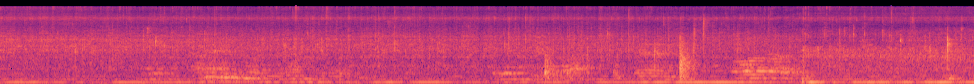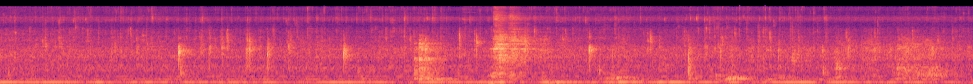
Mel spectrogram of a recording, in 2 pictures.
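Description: Pakora fritters of chana-dal batter and goat brain sizzling steadily in shallow oil in a pan over a low flame. From about halfway through, a wooden spatula scrapes and clicks against the pan as the fritters are pushed and turned.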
